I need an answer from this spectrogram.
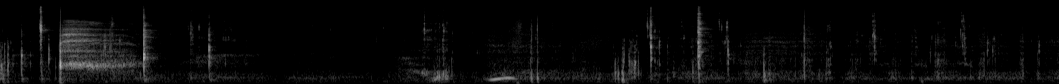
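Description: Close-miked mukbang eating of juicy watermelon hwachae: a loud wet mouthful about half a second in, then chewing with scattered sharp mouth clicks and a short closed-mouth 'mm' hum about five seconds in.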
